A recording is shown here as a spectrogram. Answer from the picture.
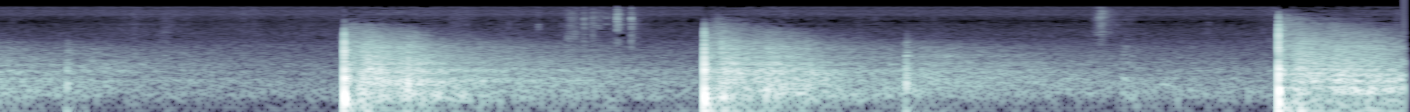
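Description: Aerial firework shells bursting: three sharp booms about two seconds apart, each trailing off into a rolling echo that fades over a couple of seconds, with fainter thuds in between.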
